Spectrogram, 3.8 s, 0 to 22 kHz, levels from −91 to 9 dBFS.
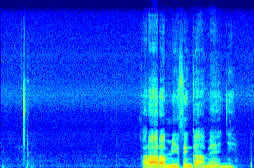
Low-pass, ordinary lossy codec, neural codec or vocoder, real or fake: none; none; vocoder, 44.1 kHz, 128 mel bands, Pupu-Vocoder; fake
